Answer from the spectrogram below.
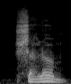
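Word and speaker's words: Shalom (שלום): 和平在希伯来文是 Shalom，读音的翻译是沙龙，而这个词语大部分的时候都被翻译为平安。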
